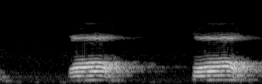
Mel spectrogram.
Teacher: اور جب ہم طا کی ادائیگی کی بات کرتے ہیں تو طا کو ہم تھوڑا نرمی سے اور تھوڑا منہ کو بھر کر کے نکالتے ہیں، منہ بھر کے، کہ طا۔ زبان کی نوک اوپر کے دانتوں کے پیچھے لگے گی، جڑ میں، طا طا، طوا نہیں، طا۔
